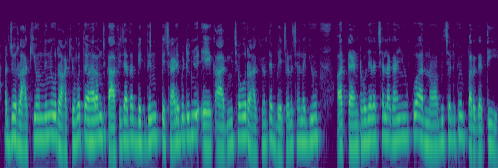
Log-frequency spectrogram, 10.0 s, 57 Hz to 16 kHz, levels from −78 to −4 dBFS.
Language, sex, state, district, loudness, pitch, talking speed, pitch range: Garhwali, male, Uttarakhand, Uttarkashi, -30 LUFS, 140 Hz, 230 wpm, 125-155 Hz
